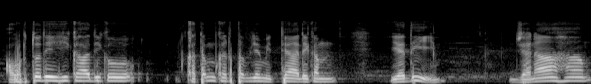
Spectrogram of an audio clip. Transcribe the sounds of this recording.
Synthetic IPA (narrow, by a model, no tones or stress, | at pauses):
ɐ̰wɾt̪wɐd̪eːɦikaːd̪iku | kɐt̪ɐmkɐɾt̪ɐʋjɐmit̪jaːd̪ikɐm | jɐd̪i | d͡ʒɐnaːɦɐ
